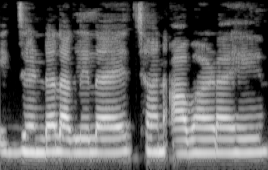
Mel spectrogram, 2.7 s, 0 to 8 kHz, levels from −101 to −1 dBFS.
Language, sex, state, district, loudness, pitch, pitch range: Marathi, female, Maharashtra, Nagpur, -18 LUFS, 210 Hz, 210-220 Hz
